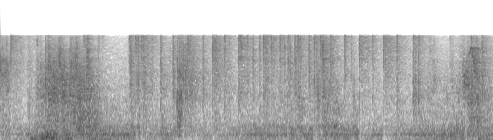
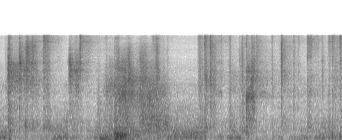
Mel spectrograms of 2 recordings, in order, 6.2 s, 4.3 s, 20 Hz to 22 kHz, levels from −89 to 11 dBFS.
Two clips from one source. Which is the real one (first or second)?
first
